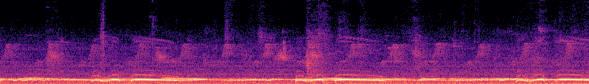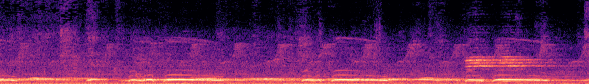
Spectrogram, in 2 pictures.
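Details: Spotted dove in breeding condition cooing in the 'âm lối' style: low, hollow coo phrases with a rising then falling shape, repeated steadily about every two seconds, with a brief thin high chirping near the end.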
